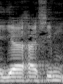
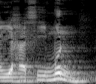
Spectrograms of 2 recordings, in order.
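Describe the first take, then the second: First: The name ends in a plain vowel, no n. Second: The name ends with an added n sound. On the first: The speaker calls it right. "Bacanya ya Hashim" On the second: The speaker calls it wrong. "jangan ya Hashimun"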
